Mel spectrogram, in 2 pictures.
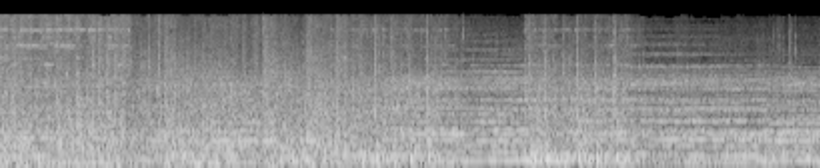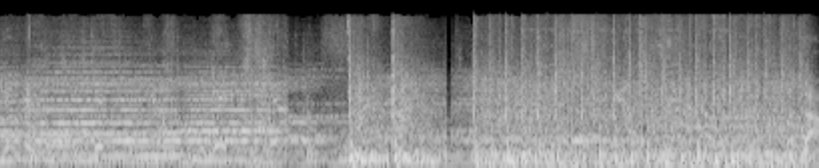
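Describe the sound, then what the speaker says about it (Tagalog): Loud rapid gunfire bursts through a film action shootout, dense automatic volleys with thuds and impacts continuing nearly throughout. "Pagkatapos ay maririnig ang malakas na putukan ng baril"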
